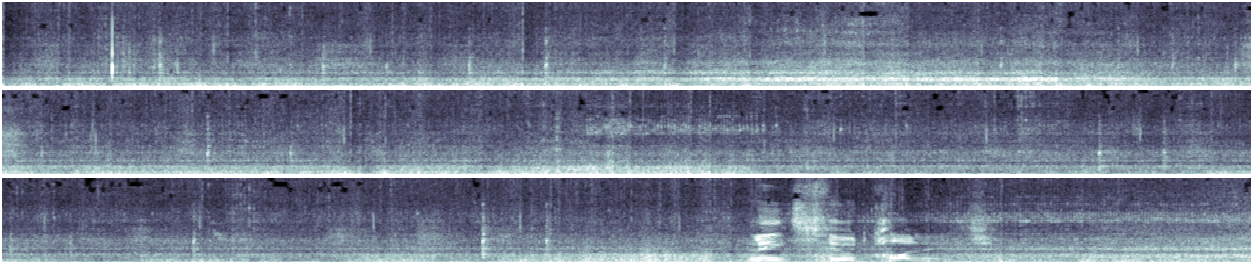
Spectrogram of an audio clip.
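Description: Bicycle tyres hum on a paved road.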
